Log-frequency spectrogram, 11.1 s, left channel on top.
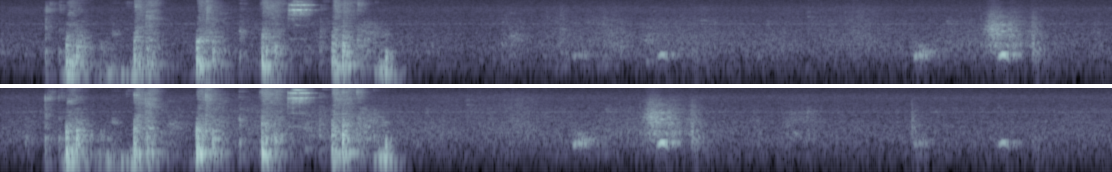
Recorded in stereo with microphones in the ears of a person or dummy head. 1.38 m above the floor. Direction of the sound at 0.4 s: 35° right (ahead or behind).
